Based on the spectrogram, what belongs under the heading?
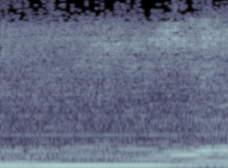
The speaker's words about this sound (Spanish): Ah, la moto. Ay, moto.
